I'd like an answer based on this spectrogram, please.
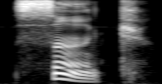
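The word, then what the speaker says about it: cinq: So you've got this C but then the sound that you will pronounce is ka. Okay. Catra. All right. And next sank.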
